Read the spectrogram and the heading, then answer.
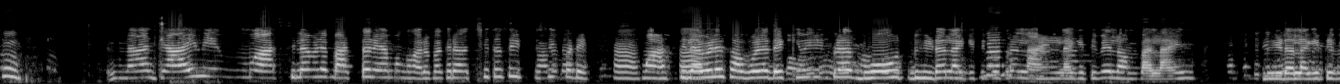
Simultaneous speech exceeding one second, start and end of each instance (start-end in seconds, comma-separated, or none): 7.8-9.7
